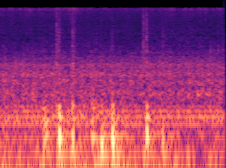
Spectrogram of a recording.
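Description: Computer keyboard typing: a few short, soft key taps over a steady low background hum.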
